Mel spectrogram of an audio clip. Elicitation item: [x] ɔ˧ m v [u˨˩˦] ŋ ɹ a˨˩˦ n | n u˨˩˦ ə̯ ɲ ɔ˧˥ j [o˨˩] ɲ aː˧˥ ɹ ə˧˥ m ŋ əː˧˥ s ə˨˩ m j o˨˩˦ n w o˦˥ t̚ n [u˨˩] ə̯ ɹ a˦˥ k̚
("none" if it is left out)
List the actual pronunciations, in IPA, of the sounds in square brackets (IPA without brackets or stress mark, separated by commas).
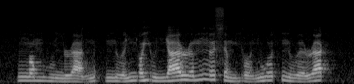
ŋ, u˨˩, u˨˩, u˨˩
